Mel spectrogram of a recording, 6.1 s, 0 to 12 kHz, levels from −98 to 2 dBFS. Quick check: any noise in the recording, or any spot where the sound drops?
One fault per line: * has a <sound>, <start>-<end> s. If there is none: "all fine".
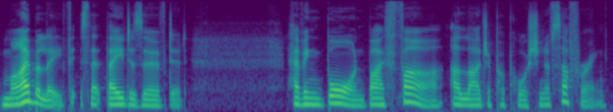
all fine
